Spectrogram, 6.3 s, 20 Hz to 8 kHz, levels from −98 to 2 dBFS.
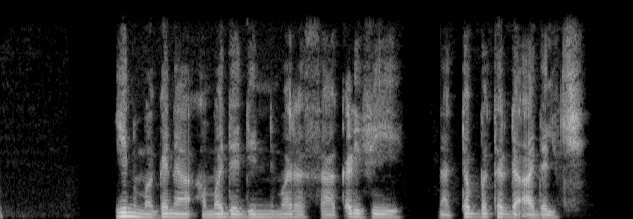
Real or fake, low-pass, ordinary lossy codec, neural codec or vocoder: real; 7.2 kHz; none; none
